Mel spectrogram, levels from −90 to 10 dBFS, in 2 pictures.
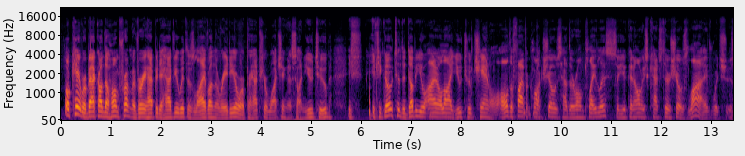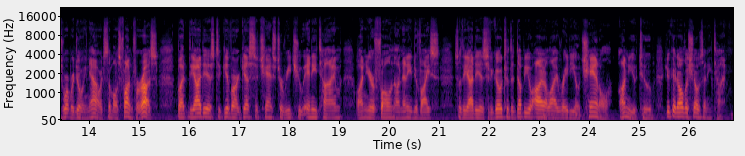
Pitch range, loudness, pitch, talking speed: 130-150 Hz, -30 LUFS, 140 Hz, 230 wpm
